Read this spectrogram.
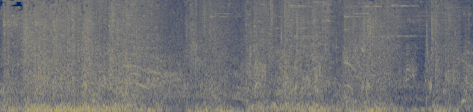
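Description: Video game weapons clash with sharp hits.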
